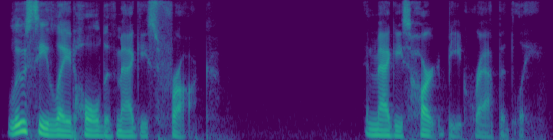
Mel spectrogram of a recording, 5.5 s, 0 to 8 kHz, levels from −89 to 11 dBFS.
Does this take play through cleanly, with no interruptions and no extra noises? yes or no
yes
